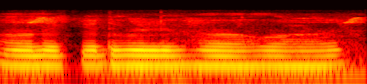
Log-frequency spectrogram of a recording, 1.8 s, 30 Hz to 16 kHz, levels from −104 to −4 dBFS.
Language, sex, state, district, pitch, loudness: Hindi, male, Bihar, Kishanganj, 125 Hz, -37 LUFS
